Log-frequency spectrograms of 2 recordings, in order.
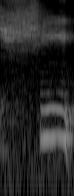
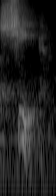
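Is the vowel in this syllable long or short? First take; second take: long; short. First: The vowel is held long. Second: The vowel is cut short. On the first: The speaker calls it right. "you have to elongate the shi because there is double I" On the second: The speaker calls it wrong. "It's not shi"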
